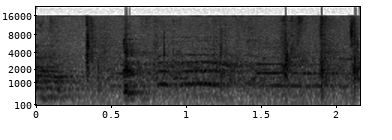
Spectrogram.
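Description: A rooster crowing once, ending in a long held note.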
